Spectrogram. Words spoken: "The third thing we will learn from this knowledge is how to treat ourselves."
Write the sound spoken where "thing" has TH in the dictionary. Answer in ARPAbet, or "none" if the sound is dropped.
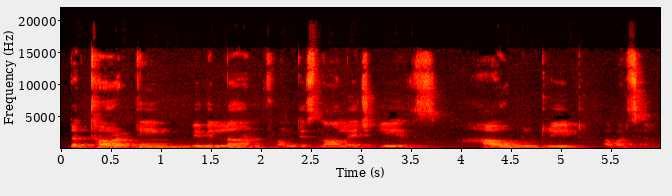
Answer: T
